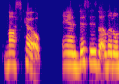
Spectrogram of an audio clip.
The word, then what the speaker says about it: Moscow: is that it is it is not pronounced Moscow. It is pronounced Moscow.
